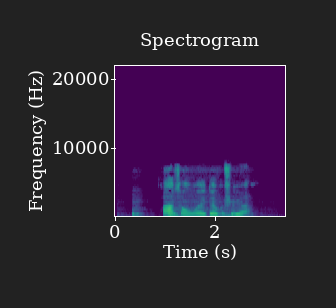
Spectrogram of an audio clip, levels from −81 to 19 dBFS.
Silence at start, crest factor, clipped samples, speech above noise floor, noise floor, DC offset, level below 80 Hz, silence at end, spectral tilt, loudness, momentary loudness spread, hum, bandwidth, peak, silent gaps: 0.35 s; 22 dB; under 0.1%; 50 dB; -71 dBFS; under 0.1%; -72 dBFS; 0.75 s; -2.5 dB/octave; -22 LUFS; 20 LU; none; 8 kHz; -2 dBFS; none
